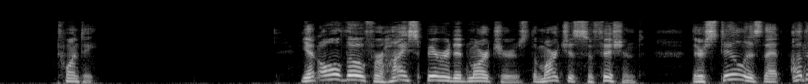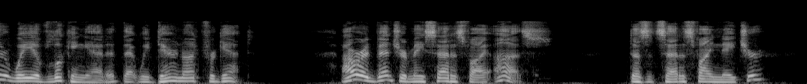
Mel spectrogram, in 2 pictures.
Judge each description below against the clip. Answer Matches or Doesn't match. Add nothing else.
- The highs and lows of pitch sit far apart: Matches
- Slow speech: Matches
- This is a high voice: Doesn't match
